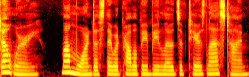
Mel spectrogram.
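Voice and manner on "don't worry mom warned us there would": usual speaking voice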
